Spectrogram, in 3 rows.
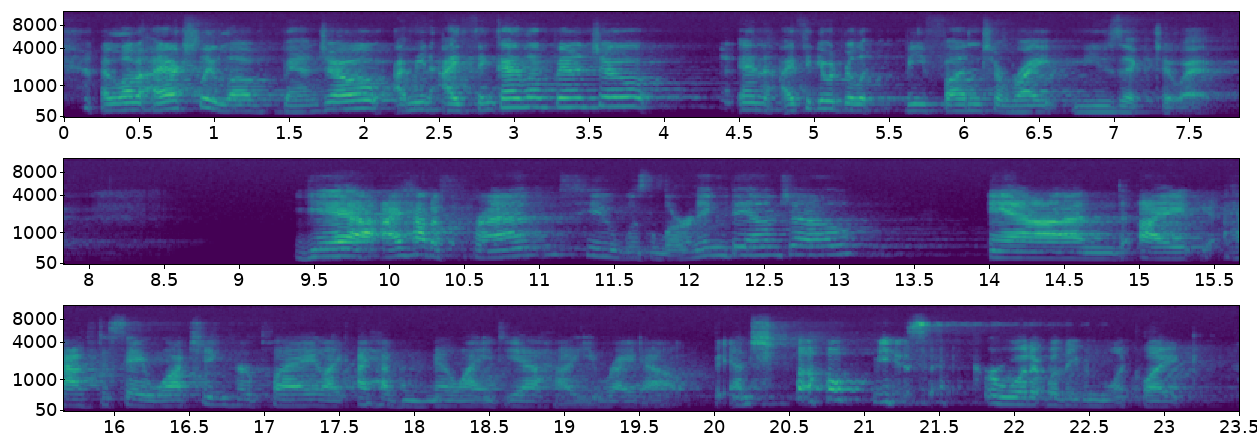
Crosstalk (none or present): none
